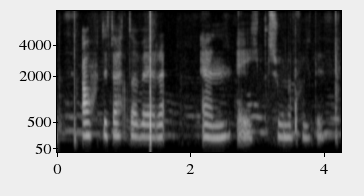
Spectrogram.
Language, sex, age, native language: Icelandic, female, 11, Icelandic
